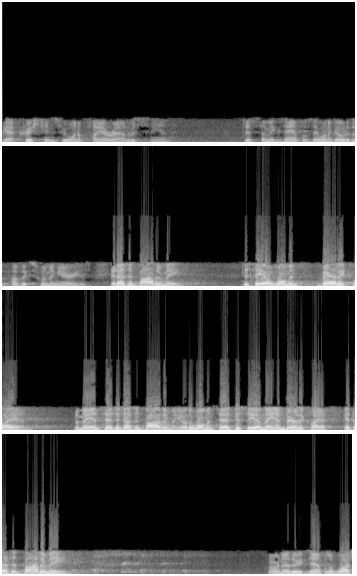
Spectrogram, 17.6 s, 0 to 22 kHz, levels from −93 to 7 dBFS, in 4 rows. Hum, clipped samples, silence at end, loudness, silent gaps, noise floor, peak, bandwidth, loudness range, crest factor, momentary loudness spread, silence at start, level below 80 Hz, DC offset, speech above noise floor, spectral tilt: none; 0.4%; 0 s; -11 LUFS; none; -45 dBFS; 0 dBFS; 11 kHz; 13 LU; 12 dB; 20 LU; 0 s; -46 dBFS; under 0.1%; 34 dB; -6.5 dB/octave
